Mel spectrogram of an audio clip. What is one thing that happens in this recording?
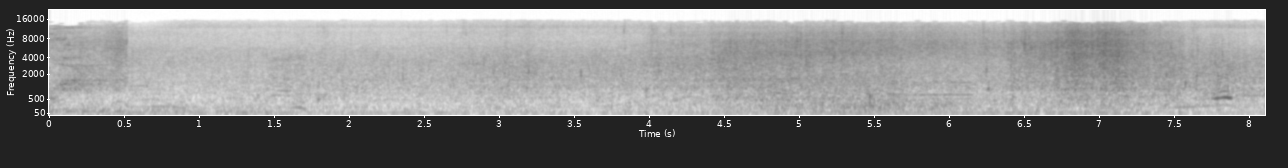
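Water rushes and splashes nearby.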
